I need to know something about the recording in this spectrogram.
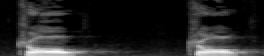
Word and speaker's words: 昭: It's pronounced first tone, zhao, zhao, and means bright, luminous,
